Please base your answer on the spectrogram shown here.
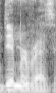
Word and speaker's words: Demirezen: We're going to call him Demirezen because I've been pronouncing his name all fucked up since, you know, God knows how long.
